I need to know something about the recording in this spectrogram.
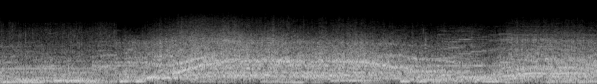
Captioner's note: creature roaring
